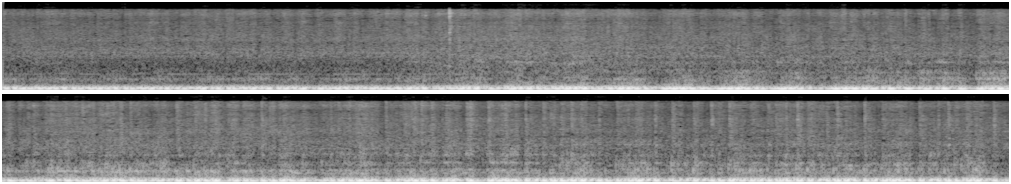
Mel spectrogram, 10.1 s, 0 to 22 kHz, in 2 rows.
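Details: 2007 GXP with Sloppy Stage 3 cam, VATS and DOD deleted via HP Tuners, first start-up after retightening loose front rockers: deep even V8 rumble steady through revs, no popping or misfire; loose-rocker popping fixed, healthy revving.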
